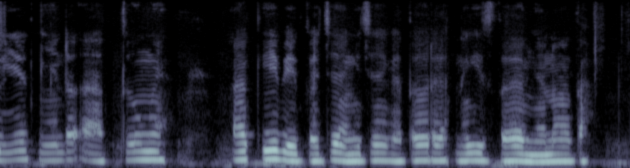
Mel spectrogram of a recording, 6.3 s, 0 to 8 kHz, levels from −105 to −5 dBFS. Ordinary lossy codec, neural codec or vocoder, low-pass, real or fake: none; none; none; real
